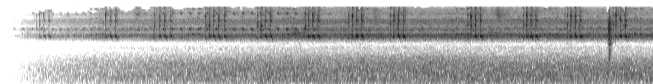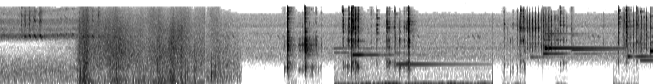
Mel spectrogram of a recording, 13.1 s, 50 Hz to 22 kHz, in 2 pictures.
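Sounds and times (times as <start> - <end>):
crickets chirping: 0.2 - 13.0.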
